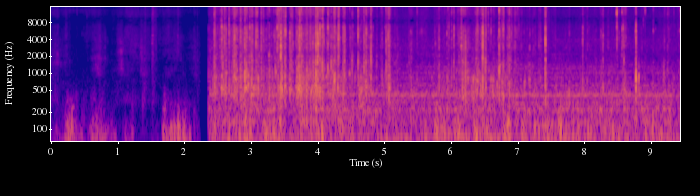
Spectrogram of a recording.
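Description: Quiet for about two seconds, then suddenly dense rustling full of sharp clicks and slaps. This is a mesh keep net full of freshly caught carp being handled on grass, the live fish flapping inside it.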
